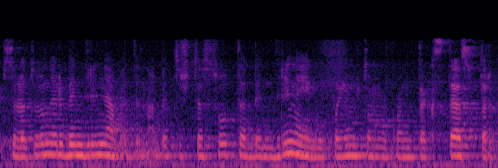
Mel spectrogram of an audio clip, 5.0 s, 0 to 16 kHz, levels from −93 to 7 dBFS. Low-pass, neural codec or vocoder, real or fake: 7.2 kHz; none; real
